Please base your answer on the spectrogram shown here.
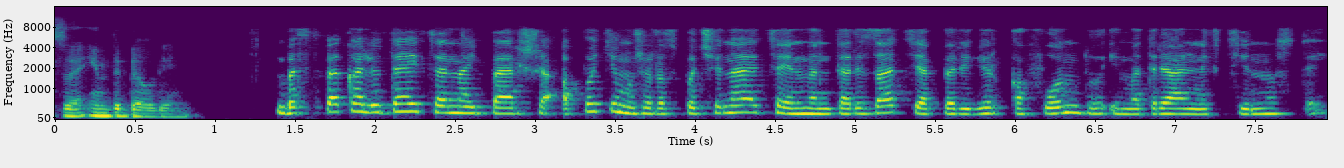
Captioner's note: foreign Language Spoken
